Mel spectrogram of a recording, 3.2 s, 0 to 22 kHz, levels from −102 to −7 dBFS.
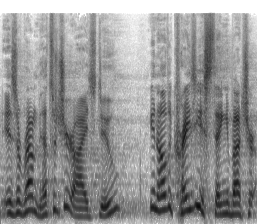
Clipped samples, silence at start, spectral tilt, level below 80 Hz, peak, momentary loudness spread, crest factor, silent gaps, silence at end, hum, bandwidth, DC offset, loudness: under 0.1%; 0 s; -3 dB/octave; -68 dBFS; -2 dBFS; 8 LU; 20 dB; none; 0 s; none; 17.5 kHz; under 0.1%; -20 LUFS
